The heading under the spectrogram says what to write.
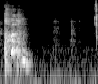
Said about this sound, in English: I'm gonna try and cough away from the microphone so that you don't get your eardrums blown out. But I can't, you know, I can't promise anything.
